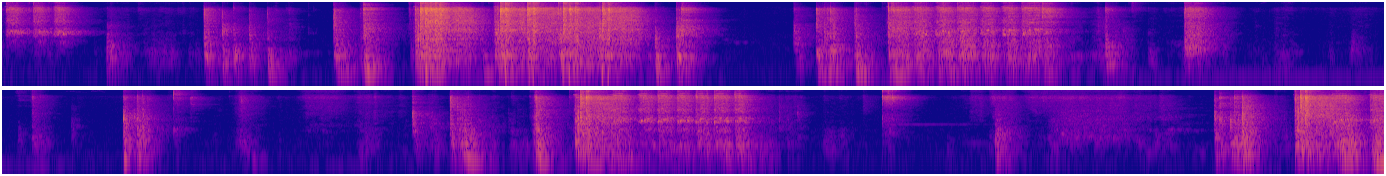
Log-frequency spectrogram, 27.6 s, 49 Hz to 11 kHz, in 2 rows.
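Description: Milwaukee cordless impact driver with a 10 mm socket running in several bursts of a few seconds each, its rapid hammering backing off the nuts that hold the car's grille, with a few single knocks between bursts.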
